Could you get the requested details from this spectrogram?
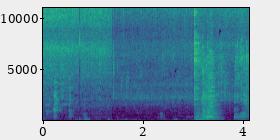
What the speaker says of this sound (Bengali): দেখুন পটলটা আলুটা দেওয়ার পরে ভাজা হয়ে গেছে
